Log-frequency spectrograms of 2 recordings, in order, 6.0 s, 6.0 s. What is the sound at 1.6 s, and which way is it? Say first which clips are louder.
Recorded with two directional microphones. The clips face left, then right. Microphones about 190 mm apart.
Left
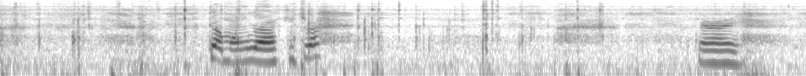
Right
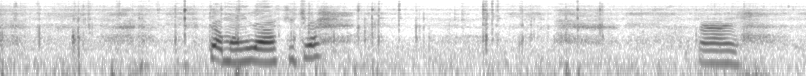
Speech: right 3 dB; 20° right (ahead or behind).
